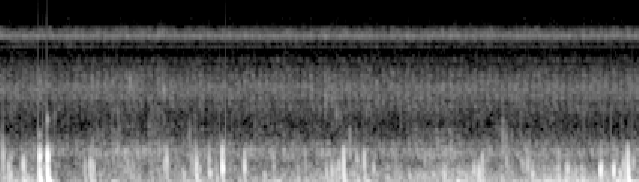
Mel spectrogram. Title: Very sparse and raspy stomach growls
